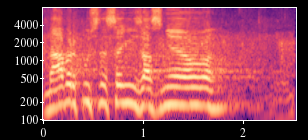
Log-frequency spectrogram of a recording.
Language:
Czech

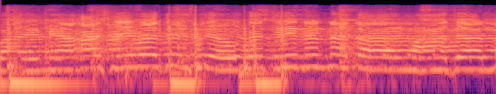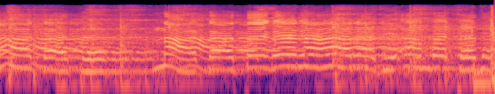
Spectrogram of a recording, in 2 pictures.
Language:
Marathi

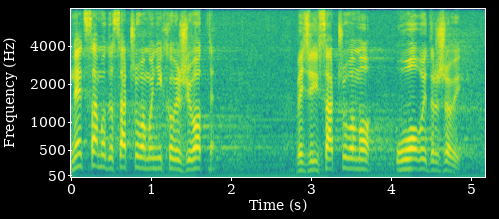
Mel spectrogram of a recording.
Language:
Serbian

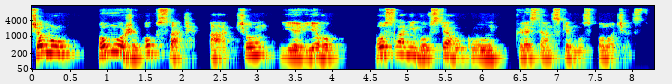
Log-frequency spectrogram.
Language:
Slovak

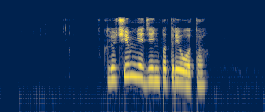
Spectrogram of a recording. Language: Russian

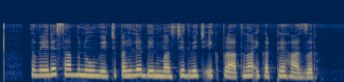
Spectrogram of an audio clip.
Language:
Punjabi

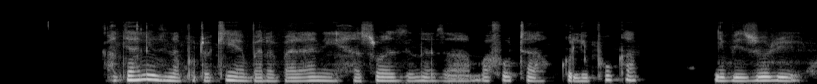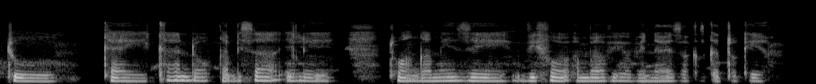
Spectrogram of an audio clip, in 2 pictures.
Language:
Swahili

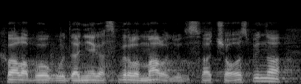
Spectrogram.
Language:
Croatian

